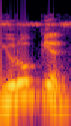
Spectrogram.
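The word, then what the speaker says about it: European: क्योंकि उसका जो प्रोनाउंसिएशन होता है वो यूरोपियन होता है। यूरोपियन को आप यू से पढ़ेंगे, यूरोपियन।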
